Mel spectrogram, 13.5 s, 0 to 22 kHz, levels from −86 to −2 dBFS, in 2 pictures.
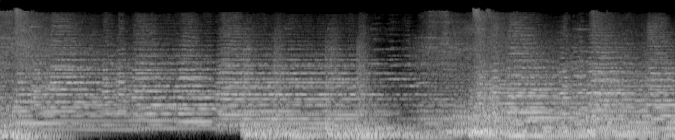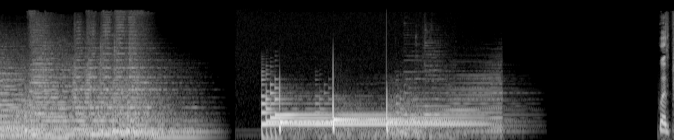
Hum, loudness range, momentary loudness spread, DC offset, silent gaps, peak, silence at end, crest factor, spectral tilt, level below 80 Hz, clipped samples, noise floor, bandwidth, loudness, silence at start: none; 5 LU; 12 LU; under 0.1%; 12.22-13.32 s; 0 dBFS; 0.05 s; 22 dB; -5.5 dB/octave; -38 dBFS; under 0.1%; under -90 dBFS; 17 kHz; -22 LUFS; 0 s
